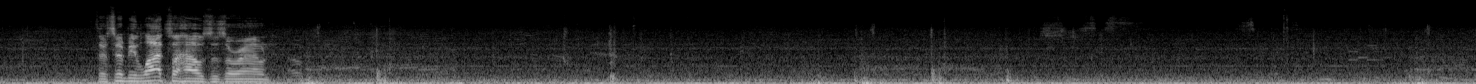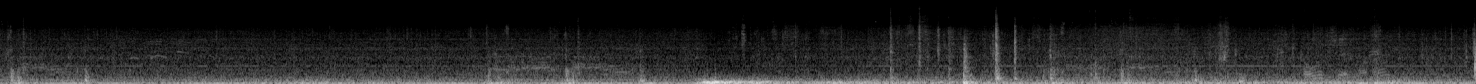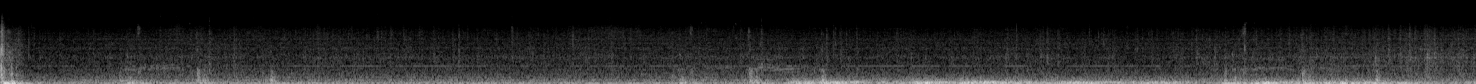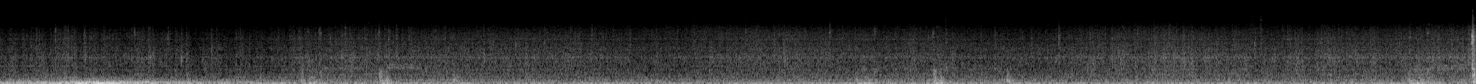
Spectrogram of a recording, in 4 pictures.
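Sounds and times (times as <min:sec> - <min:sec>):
rain falling: 0:00.0 - 0:59.0
raindrops ticking close by: 0:00.0 - 0:59.0
low thunder rumble: 0:13.2 - 0:59.0.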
